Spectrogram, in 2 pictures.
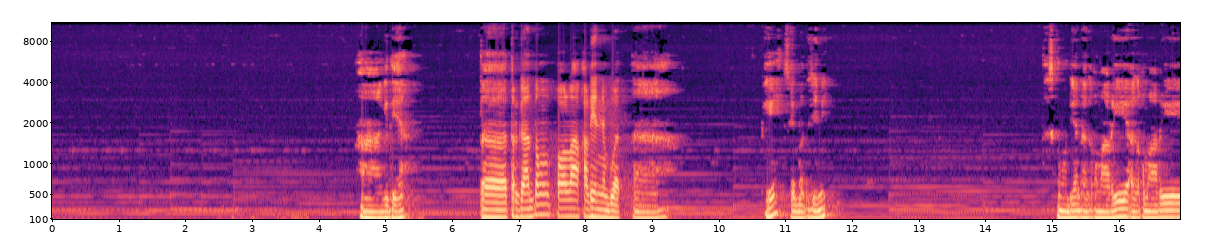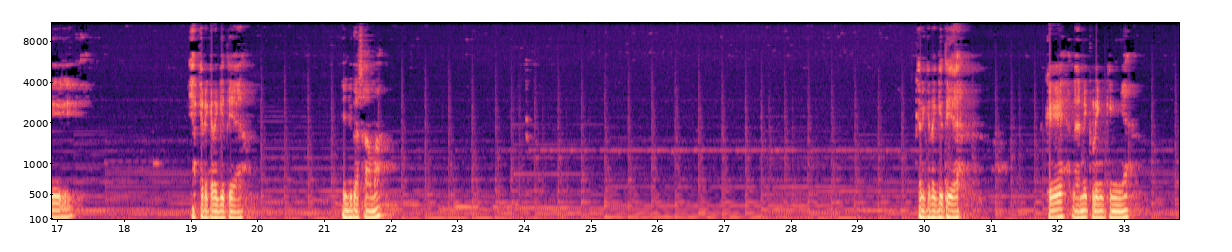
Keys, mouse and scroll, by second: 4.6-6.1 scroll down 2, 7.4-8.0 drag, 9.3-10.2 scroll up 5, 10.5 shift+middle click, 11.7 click, 18.8-19.7 scroll down 4, 19.9 shift+middle click, 21.4 scroll up 2, 22.2 shift+middle click, 26.0 click, 30.4 scroll down 1, 31.3 shift+middle click, 31.3 scroll down 1, 32.4-32.8 scroll up 3, 33.1 shift+middle click.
